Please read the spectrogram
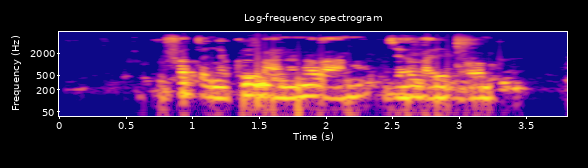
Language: Kinyarwanda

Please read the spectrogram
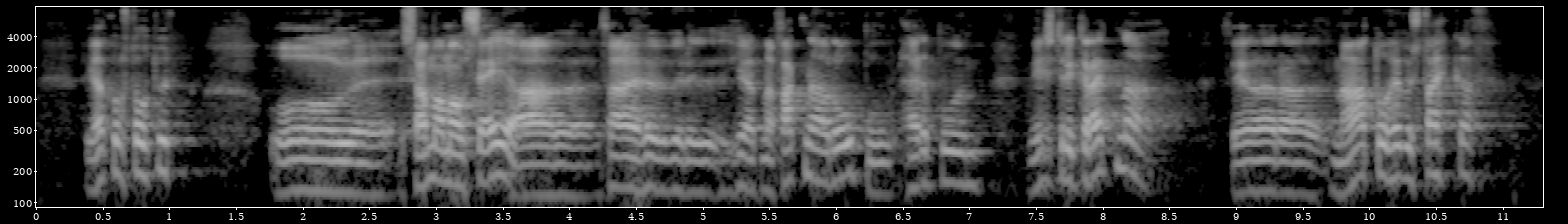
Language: Icelandic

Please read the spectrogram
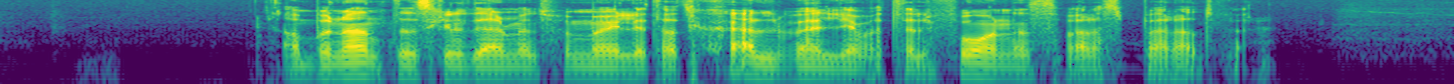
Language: Swedish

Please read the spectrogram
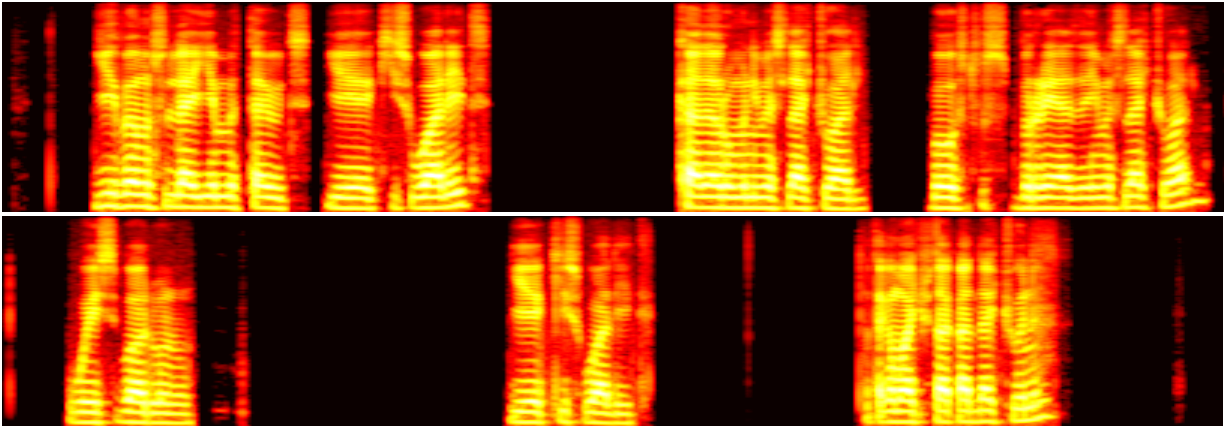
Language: Amharic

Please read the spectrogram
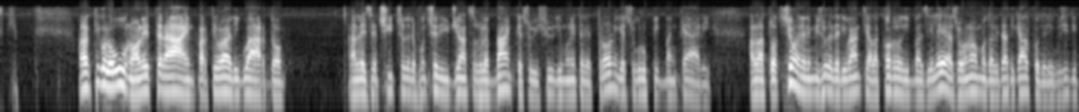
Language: Italian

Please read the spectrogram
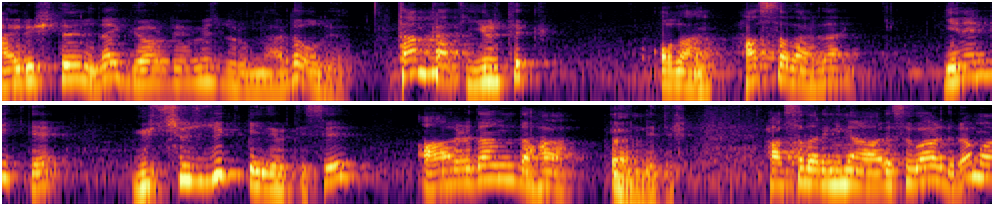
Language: Turkish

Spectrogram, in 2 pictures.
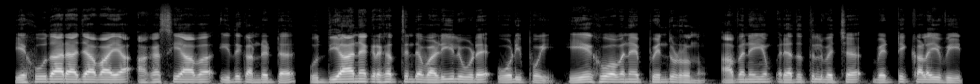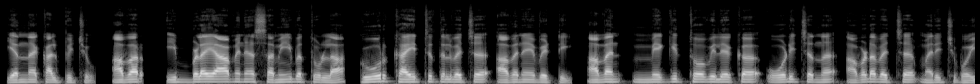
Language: Malayalam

